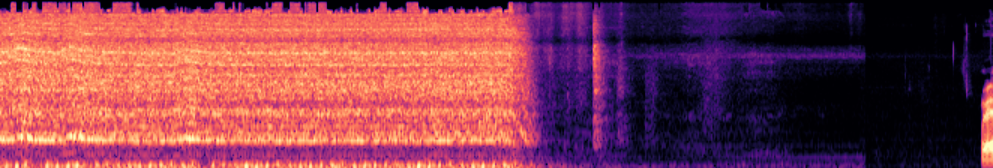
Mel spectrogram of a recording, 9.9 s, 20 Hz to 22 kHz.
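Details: 1939 Buick coupe with newly installed engine, new headers, fuel lines and ignition, first fire-up attempt: steady cranking about three beats a second for five seconds, never fires; owner suspects low compression, plans oiling cylinders, cleaning plugs, checking timing.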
